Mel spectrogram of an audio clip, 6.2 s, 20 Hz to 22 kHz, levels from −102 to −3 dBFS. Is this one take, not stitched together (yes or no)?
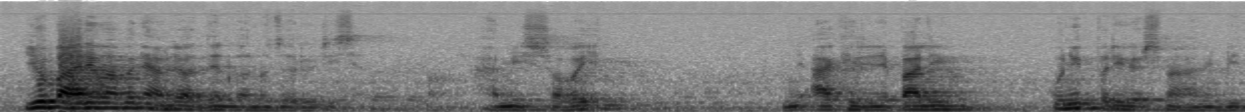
no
